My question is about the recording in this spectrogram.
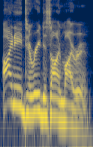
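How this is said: It is said in an Australian accent.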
